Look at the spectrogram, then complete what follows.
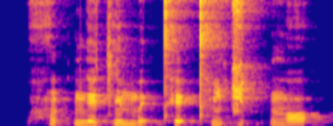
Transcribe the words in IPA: h ɔ̃˦ p̚ ŋ e˧ t͡s ĩ˦ m e˨ ʔ t̪ʰ e˦ ʔ t̪ʰ ĩ˧ t͡ɕ u˦ t̚ o˦ ʔ ŋ ɔ˦

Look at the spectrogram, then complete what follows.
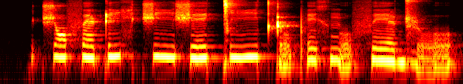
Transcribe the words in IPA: t͡ʃ ɔ f ɛ ʈ i x t͡ʃ iː ʃ e ǀ iː t ʈ o̰ pʼ e x n̪ o̰ f e ɖ͡ʐ o̰

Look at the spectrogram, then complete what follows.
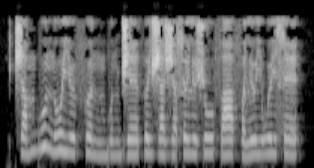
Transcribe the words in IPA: t͡ʃ a m b u n u j ʉ f ɵ n m b u n d͡ʒ e θ ɨ j ʒ a ʒ ɐ ɬ ɨ lʲ u ʃ u f a f ɐ lʲ u j w ʉ j ɬ e

